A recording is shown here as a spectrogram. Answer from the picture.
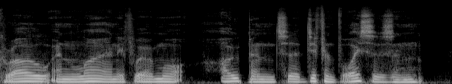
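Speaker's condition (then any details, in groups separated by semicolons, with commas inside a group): No condition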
